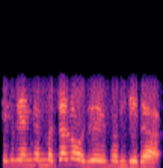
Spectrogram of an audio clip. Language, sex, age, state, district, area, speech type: Manipuri, female, 18-30, Manipur, Senapati, urban, conversation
